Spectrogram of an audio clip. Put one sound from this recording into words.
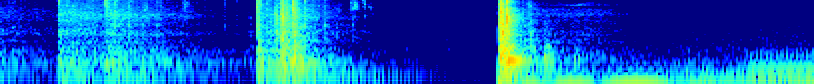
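A button on a tape machine clicks.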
